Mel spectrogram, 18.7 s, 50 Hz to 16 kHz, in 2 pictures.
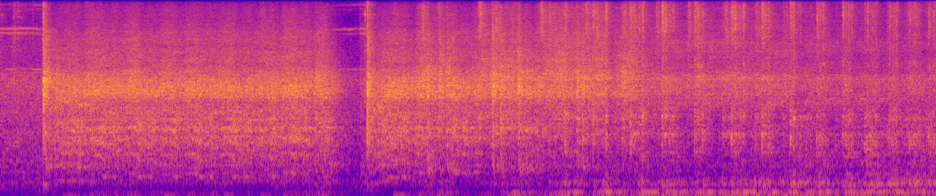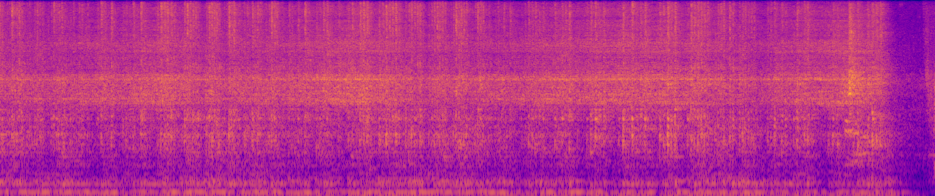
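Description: A Terminator Cobra V8 tuned to 800 horsepower starts after a brief gap in cranking and settles into a loud, rough, rumbling idle that runs steadily close by, with occasional revs and no speech over it.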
